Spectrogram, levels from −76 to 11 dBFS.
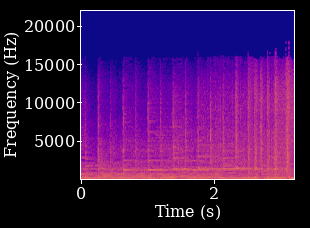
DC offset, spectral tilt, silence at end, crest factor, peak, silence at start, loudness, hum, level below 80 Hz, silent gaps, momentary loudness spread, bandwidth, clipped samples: under 0.1%; -3 dB/octave; 0 s; 20 dB; -2 dBFS; 0 s; -21 LUFS; none; -46 dBFS; none; 5 LU; 17 kHz; under 0.1%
